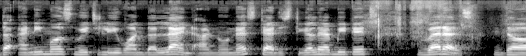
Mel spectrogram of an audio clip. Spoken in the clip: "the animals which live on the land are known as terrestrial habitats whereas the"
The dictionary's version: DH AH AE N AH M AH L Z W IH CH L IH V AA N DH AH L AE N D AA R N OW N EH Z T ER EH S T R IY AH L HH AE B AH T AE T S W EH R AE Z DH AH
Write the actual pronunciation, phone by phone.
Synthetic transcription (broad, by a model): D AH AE N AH M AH L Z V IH CH L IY V AA N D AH L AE N D AA R N OW N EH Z T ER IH S T IY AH L HH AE B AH T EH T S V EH R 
